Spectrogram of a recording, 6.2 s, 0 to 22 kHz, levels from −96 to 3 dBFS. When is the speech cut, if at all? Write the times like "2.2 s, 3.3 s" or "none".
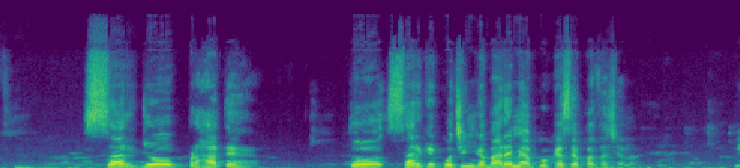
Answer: none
